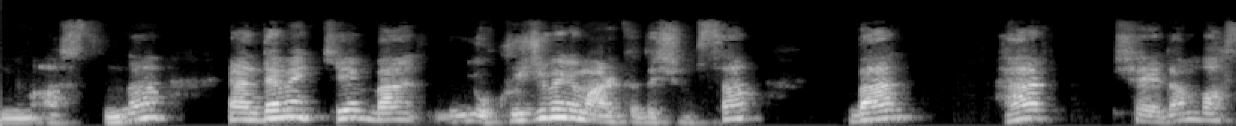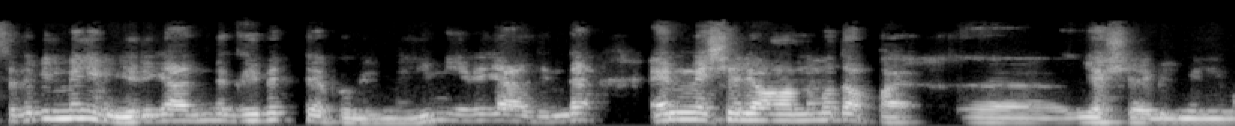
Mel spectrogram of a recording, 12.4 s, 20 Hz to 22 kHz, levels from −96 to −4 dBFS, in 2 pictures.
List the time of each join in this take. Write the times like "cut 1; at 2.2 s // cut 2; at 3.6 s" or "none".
cut 1; at 6.7 s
